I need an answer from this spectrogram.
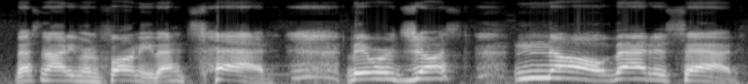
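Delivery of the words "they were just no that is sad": lamenting whine. Real, not acted. Lament, higher and louder.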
